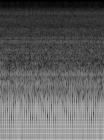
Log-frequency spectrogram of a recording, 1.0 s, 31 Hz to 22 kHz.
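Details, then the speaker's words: Oxygen concentrator switched on with the on/off button after installation, steady low motor hum with rapid regular compressor pulsing, running normally; donated unit delivering 0–10 LPM adjustable flow. "teman-teman tinggal menekan tombol on off"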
